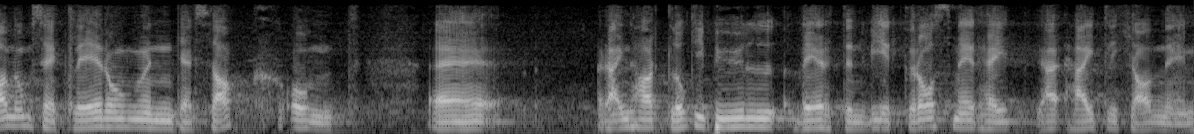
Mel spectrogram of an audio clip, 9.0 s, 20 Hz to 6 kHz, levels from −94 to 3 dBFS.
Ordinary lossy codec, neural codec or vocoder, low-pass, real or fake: MP3, 48 kbps; vocoder, 44.1 kHz, 128 mel bands, Pupu-Vocoder; 5.4 kHz; fake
